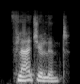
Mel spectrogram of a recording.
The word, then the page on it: flatulent: Indian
